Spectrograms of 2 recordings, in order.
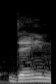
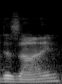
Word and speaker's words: Dane: Dane, not design. Pronounced Dane like Great Dane dog.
